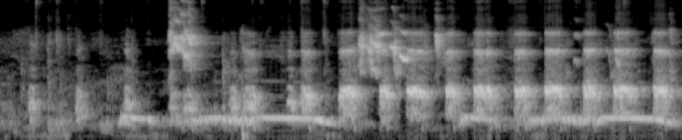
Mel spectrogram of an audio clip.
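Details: Chukar partridge with a quickening series of clucking chuk notes in the second half, about four per second, after scattered notes. Two long low drawn notes and high chirps are mixed in.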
